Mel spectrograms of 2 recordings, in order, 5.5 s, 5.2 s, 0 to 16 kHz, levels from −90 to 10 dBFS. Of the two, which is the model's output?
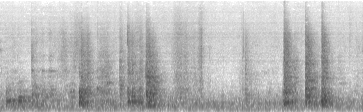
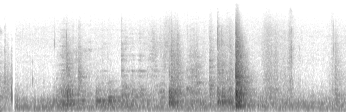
first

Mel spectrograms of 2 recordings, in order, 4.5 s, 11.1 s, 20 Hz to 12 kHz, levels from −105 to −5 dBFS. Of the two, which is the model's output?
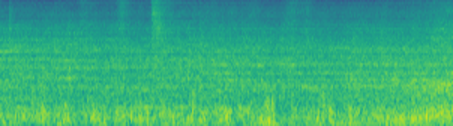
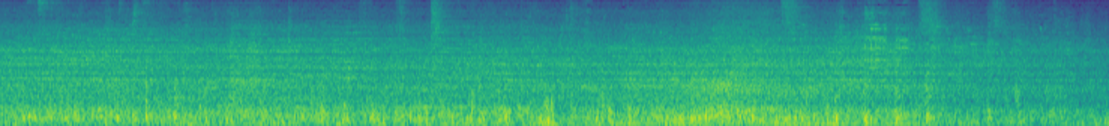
first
